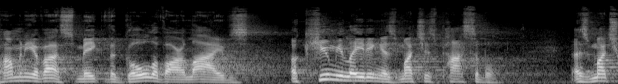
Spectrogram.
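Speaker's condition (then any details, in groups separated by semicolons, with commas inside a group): No condition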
